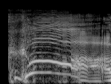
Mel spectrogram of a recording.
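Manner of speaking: hawk caw. Pretend. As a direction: screech like a hawk. Hawk cry at crime scene.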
